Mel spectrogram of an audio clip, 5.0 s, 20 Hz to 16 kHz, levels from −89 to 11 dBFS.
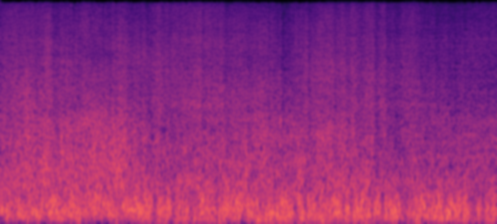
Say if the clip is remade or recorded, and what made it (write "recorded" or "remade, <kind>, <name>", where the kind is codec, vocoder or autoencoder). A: recorded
